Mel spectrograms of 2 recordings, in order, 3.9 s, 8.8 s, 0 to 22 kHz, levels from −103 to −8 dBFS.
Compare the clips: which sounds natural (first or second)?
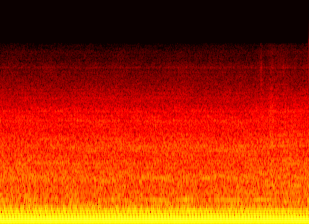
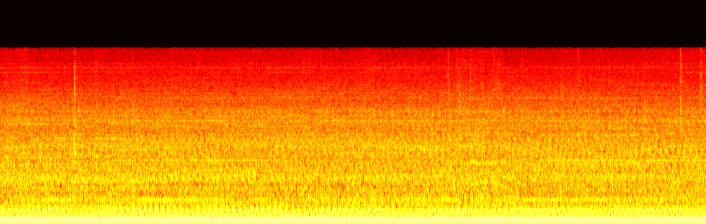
second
